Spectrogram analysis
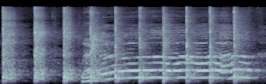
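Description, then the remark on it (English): A slow clap: about ten sharp handclaps at an even, deliberate pace, with a sustained hummed or sung voice rising underneath partway through. “Slow clap.”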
